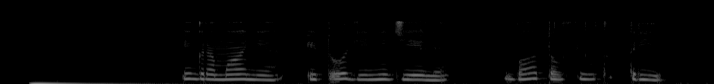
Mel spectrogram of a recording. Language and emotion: Russian, sad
